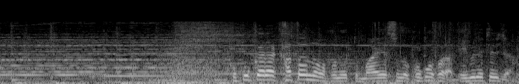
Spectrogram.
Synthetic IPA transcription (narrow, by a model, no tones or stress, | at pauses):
ko̞ko̞kaɾakʰat̪onːomaɦonot̪ːomaiasɨnokokoɦo̞ɾa̰ʔeɡɯ̟ɾe̞t̪e̞ɾɯ̟d͡ʑã̰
